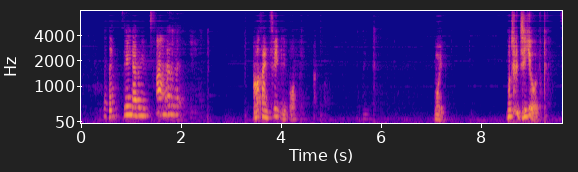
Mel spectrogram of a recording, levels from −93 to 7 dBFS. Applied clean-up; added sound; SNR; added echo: neural mask model DeepFilterNet 3.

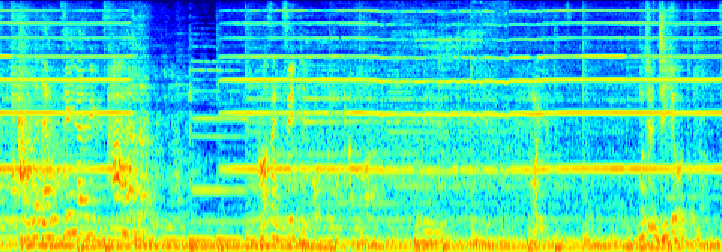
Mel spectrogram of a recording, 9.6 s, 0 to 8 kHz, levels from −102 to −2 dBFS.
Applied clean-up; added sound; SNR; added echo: none; Bowed string instrument; 6 dB; reverberation time 0.2 s.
